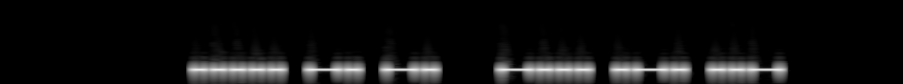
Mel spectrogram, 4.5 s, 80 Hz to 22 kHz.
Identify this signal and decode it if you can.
Morse code, heard as a keyed tone, about 25 wpm, 690 Hz. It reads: 5NN BRU
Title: Ontario QSO Party Exchange 25wpm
